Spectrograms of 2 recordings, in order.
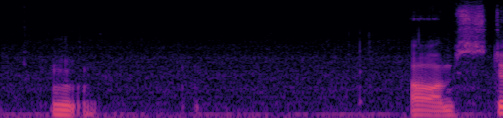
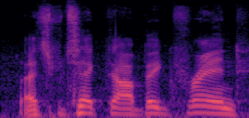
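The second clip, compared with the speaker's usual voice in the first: higher-pitched rallying call, mildly raised voice; light yell; 6 semitones higher, 4 dB louder than usual. Acted. Adventurer calls to allies to protect their big friend, lightly yelled. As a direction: call up to your allies without a full shout. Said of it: "I'll yell up".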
